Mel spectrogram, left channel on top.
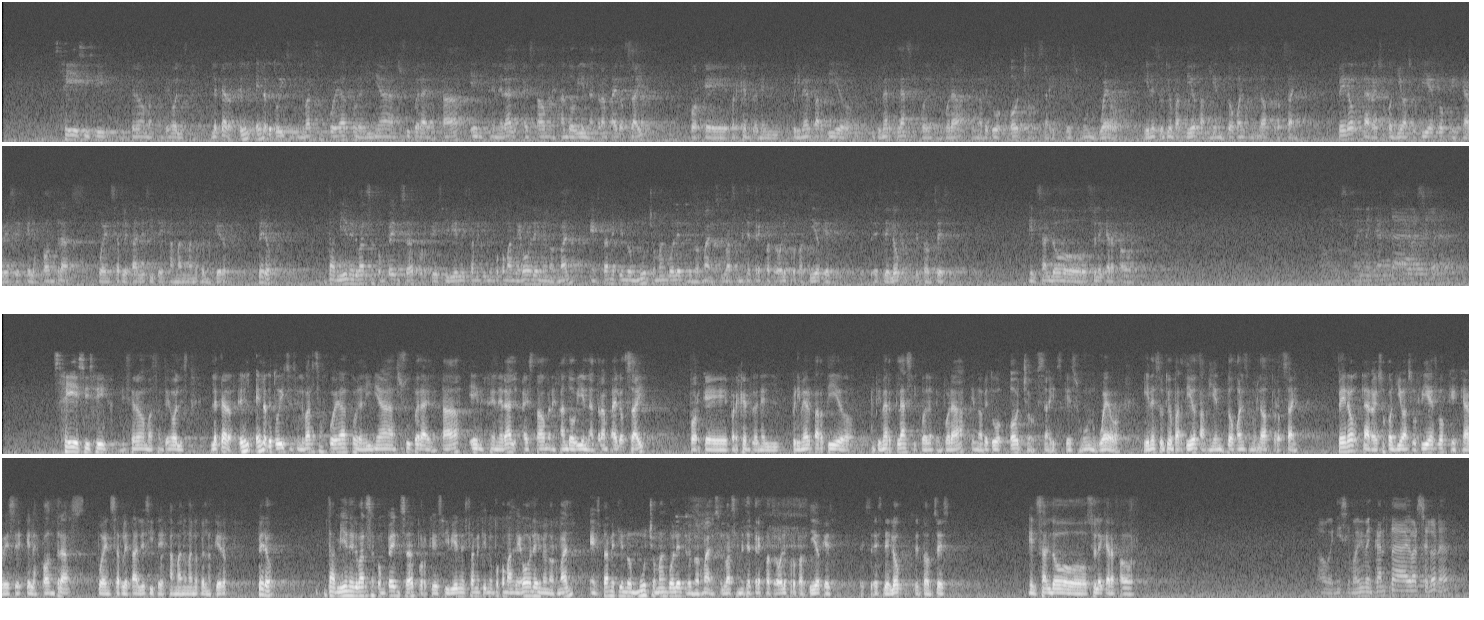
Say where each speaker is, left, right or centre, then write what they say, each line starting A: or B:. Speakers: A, on the right; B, on the right.
A: Sí, sí, sí, le hicieron bastantes goles. La- claro, es, es lo que tú dices, el Barça juega con la línea súper adelantada. En general ha estado manejando bien la trampa del offside, porque, por ejemplo, en el primer partido, el primer clásico de la temporada, Mbappé tuvo 8 offsides, que es un huevo. Y en ese último partido también dos goles anulados por offside. Pero claro, eso conlleva sus riesgos, que es que a veces que las contras pueden ser letales y te dejan mano a mano con el arquero. Pero también el Barça compensa, porque si bien le está metiendo un poco más de goles de lo normal, está metiendo mucho más goles de lo normal. O sea, el Barça mete tres cuatro goles por partido, que es, es- es de locos. Entonces, el saldo suele quedar a favor.
B: Ah, buenísimo. A mí me encanta el Barcelona.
